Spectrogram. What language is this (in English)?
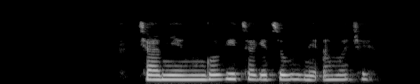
Kalenjin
